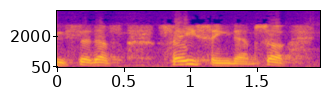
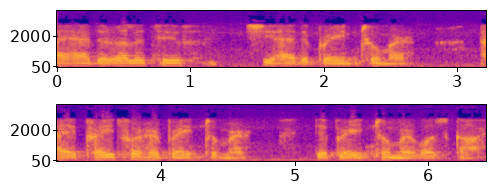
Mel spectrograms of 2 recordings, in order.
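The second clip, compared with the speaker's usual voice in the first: low, flat, level, emotionless monotone; 5 semitones lower than usual. Retelling a man sharing a healing testimony, imitating his monotone voice. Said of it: "monotone voice".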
